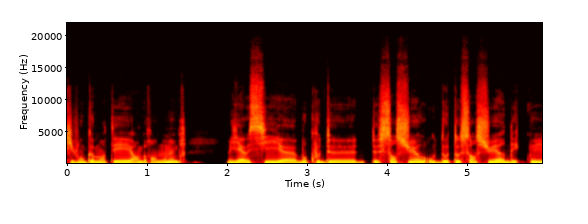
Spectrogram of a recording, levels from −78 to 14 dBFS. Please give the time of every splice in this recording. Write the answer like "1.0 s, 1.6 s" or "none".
none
